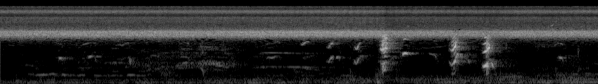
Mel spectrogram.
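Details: Crickets (kuliglig) calling loudly close by, many of them, a steady high-pitched shrill drone running throughout, with a few short sharp clicks near the end and faint lower chirps and voices underneath.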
